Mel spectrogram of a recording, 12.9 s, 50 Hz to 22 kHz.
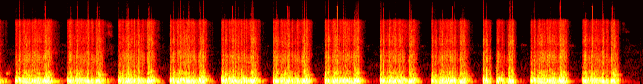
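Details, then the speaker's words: Mitral stenosis heard at the mitral focus (apex): a low rumbling diastolic murmur following S2 at about 58 a minute, rising in pitch before each beat with presystolic accentuation. "Escuchen cómo suena y después hace como como que sube el tono al final, porque eso es el reforzamiento presistólico. Y vamos después del S2."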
